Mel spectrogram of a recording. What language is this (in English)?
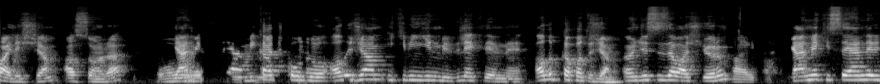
Turkish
